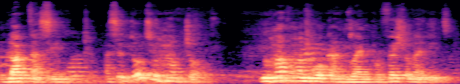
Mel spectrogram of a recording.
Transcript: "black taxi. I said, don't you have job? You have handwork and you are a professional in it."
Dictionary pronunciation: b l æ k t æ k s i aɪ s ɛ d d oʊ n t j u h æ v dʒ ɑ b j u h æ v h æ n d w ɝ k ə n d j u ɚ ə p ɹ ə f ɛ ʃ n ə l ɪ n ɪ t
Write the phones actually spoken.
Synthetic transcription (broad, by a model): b l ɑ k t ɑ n s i aɪ s ɛ d d oʊ n t j u h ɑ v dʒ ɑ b j u h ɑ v h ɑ n d w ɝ k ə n j u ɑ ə p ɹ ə f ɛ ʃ ə n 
